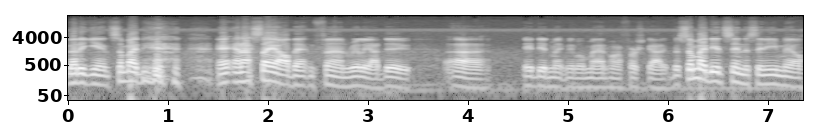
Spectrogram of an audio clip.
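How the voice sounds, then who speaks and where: A man with a North Georgia accent, fairly low pitch, lively intonation and a very fast pace, amid noticeable background noise. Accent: North Georgia country. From US South, North Georgia. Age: 50s. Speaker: YouTube vlogger. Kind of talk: casual chat.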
